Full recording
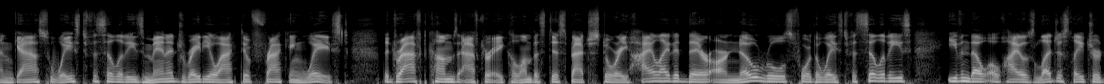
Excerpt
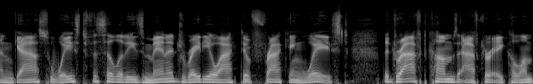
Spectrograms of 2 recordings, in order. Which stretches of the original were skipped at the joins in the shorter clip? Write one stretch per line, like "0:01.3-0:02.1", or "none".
none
